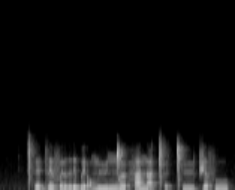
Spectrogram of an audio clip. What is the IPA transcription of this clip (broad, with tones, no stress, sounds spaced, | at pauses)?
ǀʰ ɘ˨ d͡z ɘ˦ f ə̰˦ r ɨ˦ ɓ ɘ˨ ɾ ɔ̰˧ m ʉː˧ ŋ͡ǀ ɵ˦˨ h a˦ n a̰˦ ǀʰ ə̰˨ ǀʰ ʉː˧ t͡ʃ ə˦ f u˦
